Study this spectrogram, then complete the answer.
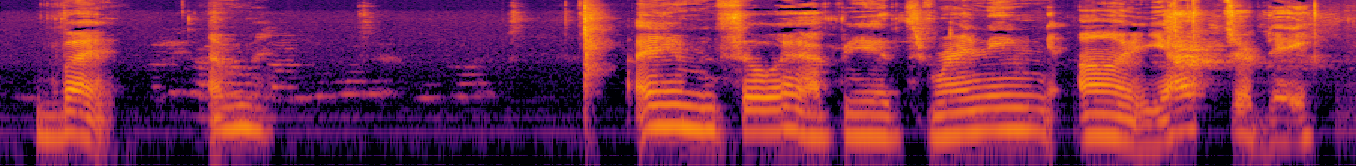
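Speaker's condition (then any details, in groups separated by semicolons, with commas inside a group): Muscular dystrophy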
